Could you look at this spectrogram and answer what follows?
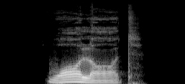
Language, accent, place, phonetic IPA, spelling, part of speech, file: German, Germany, Berlin, [ˈvɔːɐ̯ˌlɔʁt], Warlord, noun, De-Warlord.ogg
- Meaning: warlord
